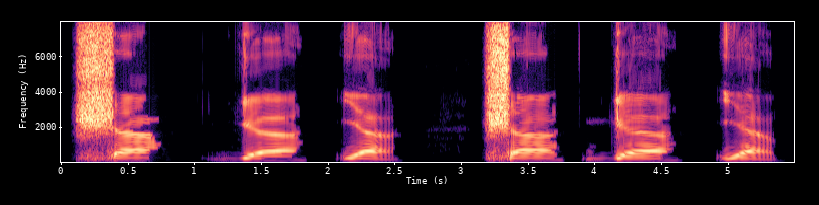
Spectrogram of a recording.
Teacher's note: berada di tengah lidah, di langit-langit, tapi lidah tidak menempel.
